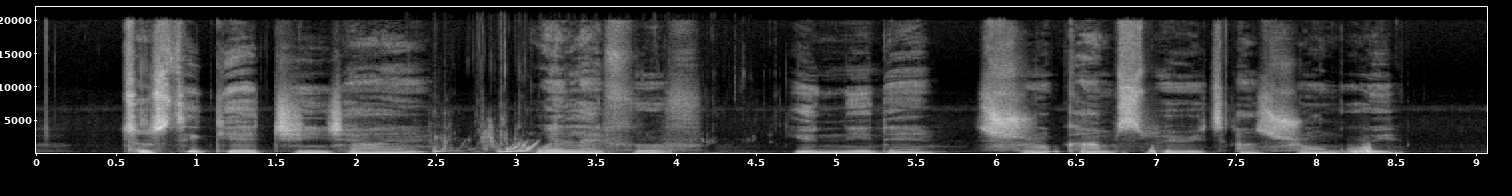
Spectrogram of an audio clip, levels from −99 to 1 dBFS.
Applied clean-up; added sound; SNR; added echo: none; Water / Splash, splatter; 11 dB; none.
